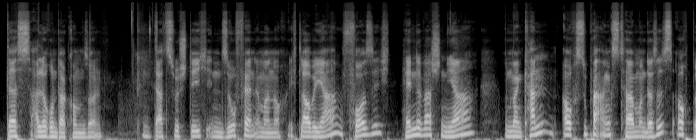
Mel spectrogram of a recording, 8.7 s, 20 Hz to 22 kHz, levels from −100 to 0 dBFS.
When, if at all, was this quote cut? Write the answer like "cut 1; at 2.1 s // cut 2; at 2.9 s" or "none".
cut 1; at 4.9 s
